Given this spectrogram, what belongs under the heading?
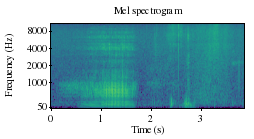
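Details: Adult man snoring: one long, vibrating, rattling inhalation, then softer breathing with small clicks.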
